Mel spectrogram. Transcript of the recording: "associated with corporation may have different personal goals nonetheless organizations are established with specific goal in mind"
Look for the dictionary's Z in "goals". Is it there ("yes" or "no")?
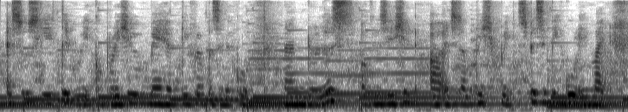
no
